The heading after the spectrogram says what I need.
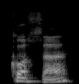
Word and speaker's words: cosa: bien problema say Cosa so for C we have two c sounds in Spanish we have a hard C as in Cosa and the soft c as in Cerro the hard C comes before a o and u and the soft C before i and e also the C is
